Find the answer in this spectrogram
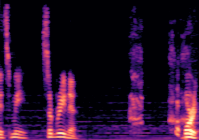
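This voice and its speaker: A female-sounding, high-pitched put-on character voice plays over faint music in the background. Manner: playful.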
